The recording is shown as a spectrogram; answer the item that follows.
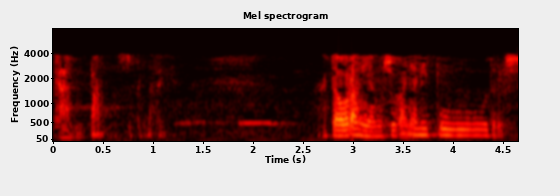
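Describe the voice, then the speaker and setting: A male pastor, preaching a sermon that jumps between loud, emphatic bursts and low, quiet asides. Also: lively intonation, moderate pace, vocal fry. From Indonesia. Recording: tinny phone-like band, faint noise.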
